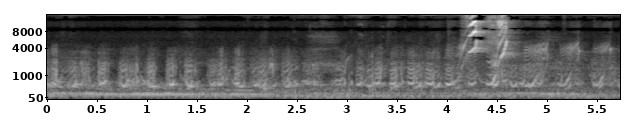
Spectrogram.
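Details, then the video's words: Guinea pig father meeting his babies for the first time, giving loud squeaks: a fast, rhythmic series of short chattering pulses, then a sharp, high, rising squeak near the end, over a low indoor hum. "Guinea Pig DAD meets His BABIES For the First Time! (Loud Squeaks)"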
